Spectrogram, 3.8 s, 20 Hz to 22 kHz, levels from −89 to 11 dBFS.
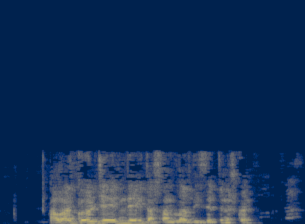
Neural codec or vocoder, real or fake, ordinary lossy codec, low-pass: none; real; MP3, 32 kbps; 7.2 kHz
